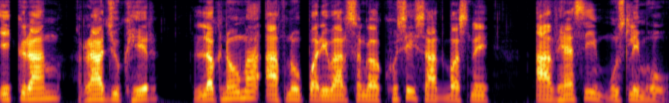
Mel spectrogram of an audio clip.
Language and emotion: Nepali, neutral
